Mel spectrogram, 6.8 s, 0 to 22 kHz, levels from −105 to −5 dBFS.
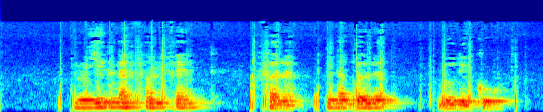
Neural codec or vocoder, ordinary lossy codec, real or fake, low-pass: none; AAC, 32 kbps; real; 10.8 kHz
